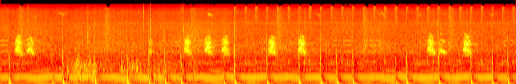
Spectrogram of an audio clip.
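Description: Background music with a steady beat and a deep bass. Over it a dog barks in short pairs several times.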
